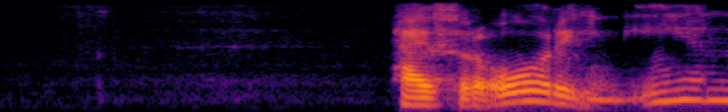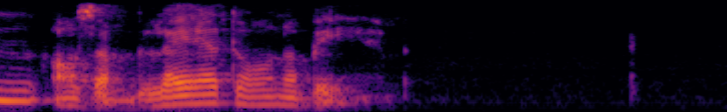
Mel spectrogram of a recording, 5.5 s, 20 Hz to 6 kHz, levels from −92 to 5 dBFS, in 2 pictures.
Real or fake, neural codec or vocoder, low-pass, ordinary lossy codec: fake; vocoder, 22.05 kHz, 80 mel bands, HiFi-GAN; 5.4 kHz; Opus, 64 kbps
